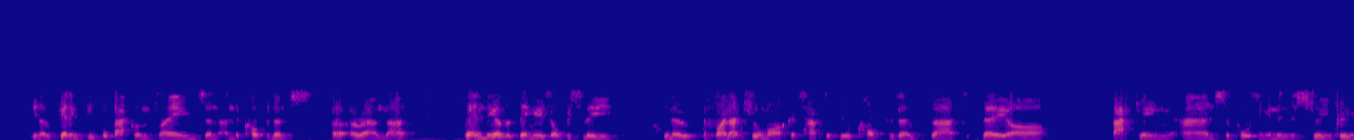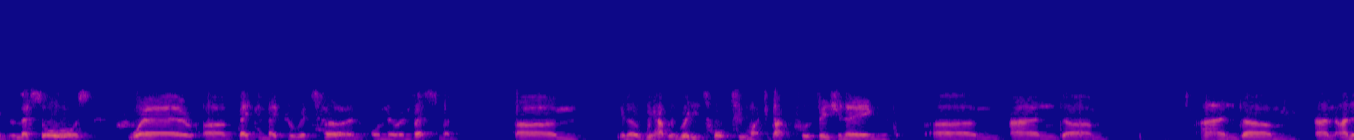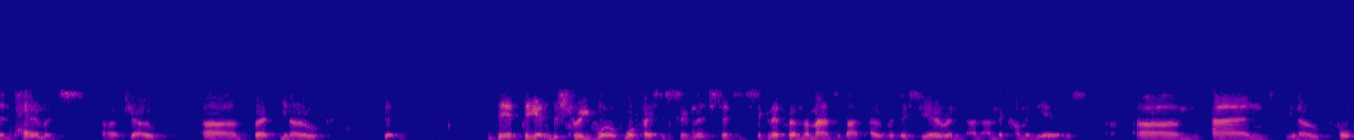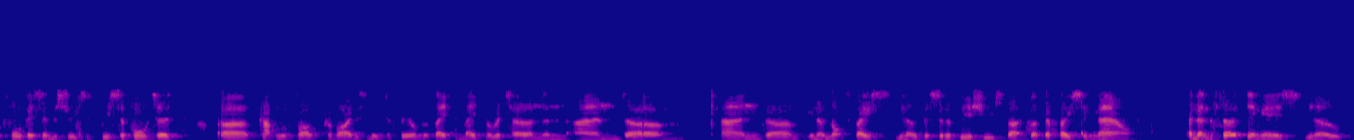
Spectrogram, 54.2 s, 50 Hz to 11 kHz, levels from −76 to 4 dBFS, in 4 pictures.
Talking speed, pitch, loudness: 165 wpm, 105 Hz, -41 LUFS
